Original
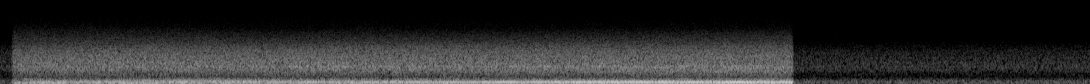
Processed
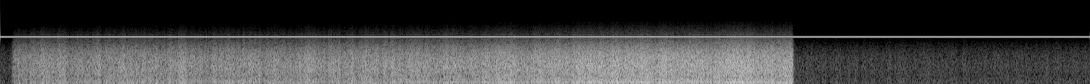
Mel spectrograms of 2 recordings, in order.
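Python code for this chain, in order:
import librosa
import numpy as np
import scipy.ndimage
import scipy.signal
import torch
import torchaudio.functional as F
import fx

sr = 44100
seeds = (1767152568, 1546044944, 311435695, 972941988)

y = fx.spec_flatten(x, sr, power=0.21)
y = fx.vibrato(y, sr, rate_hz=2.0, depth_cents=6.3)
y = fx.pwm(y, sr, carrier_hz=3600.0)
y = y * librosa.db_to_amplitude(8.0)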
